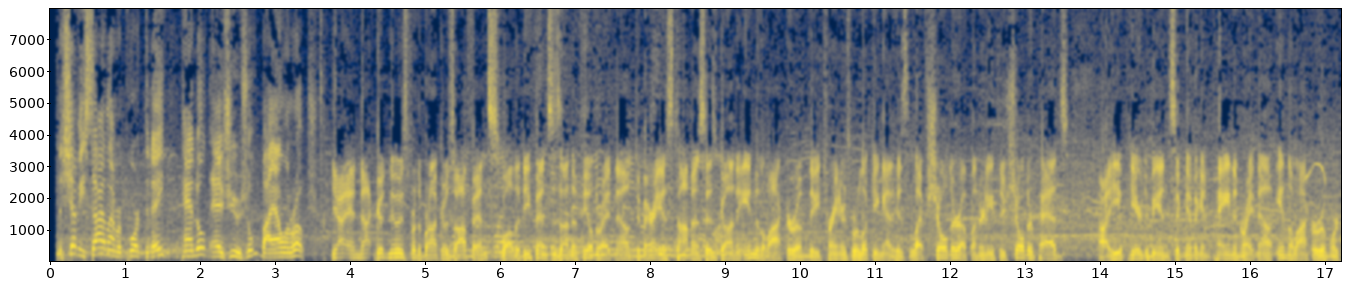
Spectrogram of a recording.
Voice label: radio sideline report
